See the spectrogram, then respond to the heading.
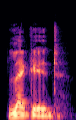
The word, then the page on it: legged: British English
